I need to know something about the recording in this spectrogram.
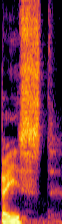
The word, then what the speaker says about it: Beist: They're called Beist or Beast but they spell it like b e i s t.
